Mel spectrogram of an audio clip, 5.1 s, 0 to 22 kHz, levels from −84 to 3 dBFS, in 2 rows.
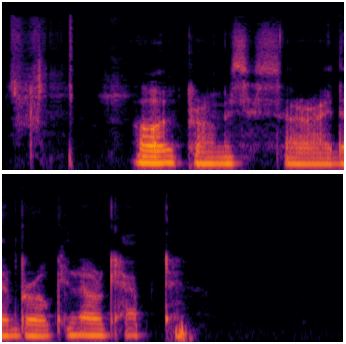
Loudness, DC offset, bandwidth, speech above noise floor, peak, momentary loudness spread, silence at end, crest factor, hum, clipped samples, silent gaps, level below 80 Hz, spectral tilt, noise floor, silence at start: -27 LUFS; under 0.1%; 15.5 kHz; 52 dB; -6 dBFS; 16 LU; 1.2 s; 22 dB; none; under 0.1%; none; -56 dBFS; -6 dB/octave; -77 dBFS; 0.05 s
